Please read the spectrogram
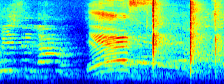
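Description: A few sharp hand claps start near the end, after a voice calls out with a long pitch sweep about a second in: congregation clapping in a church hall as a speaker leaves the pulpit.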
